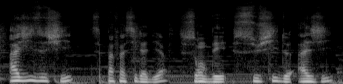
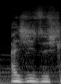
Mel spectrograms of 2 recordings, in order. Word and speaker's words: Ajizushi: The Minato Ajizushi, it's not easy to pronounce. It's aji sushi. Ajizushi is the iconic ekiben of the Numazu and Mishima region.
